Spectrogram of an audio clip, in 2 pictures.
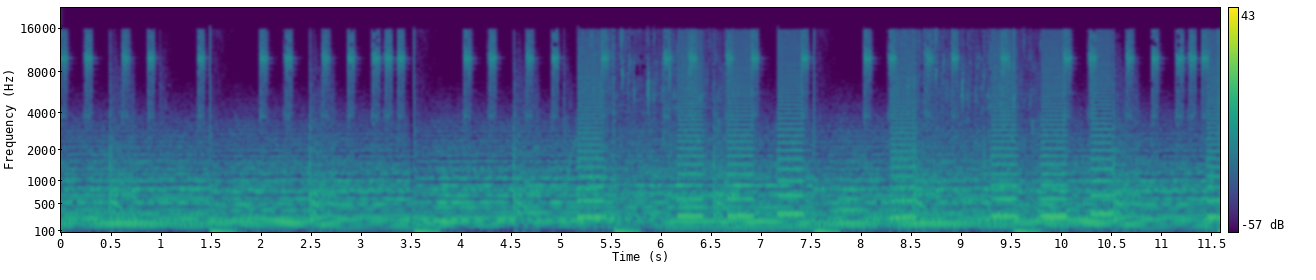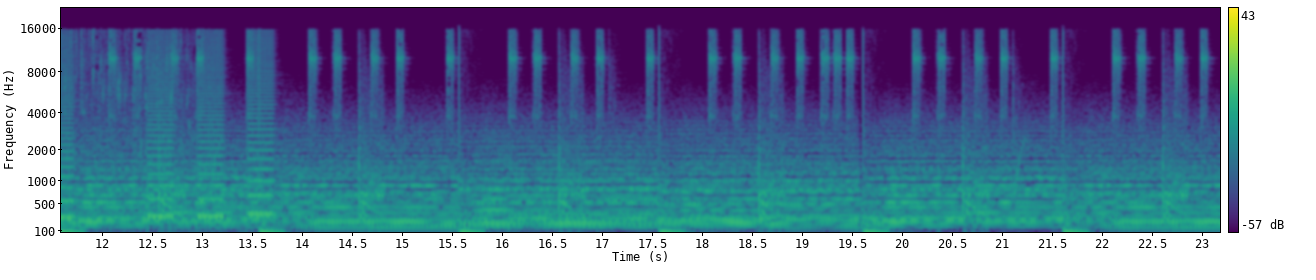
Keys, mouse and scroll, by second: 1.2 click, 4.6 click, 5.1 space, 7.8 space, 10.4 space, 11.4 space, 13.6 space, 15.0-16.1 drag, 18.5 click.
